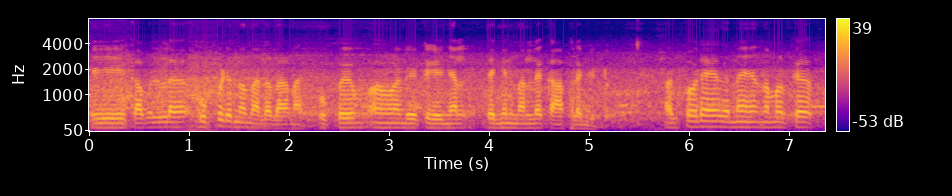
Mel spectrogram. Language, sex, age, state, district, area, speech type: Malayalam, male, 60+, Kerala, Idukki, rural, spontaneous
